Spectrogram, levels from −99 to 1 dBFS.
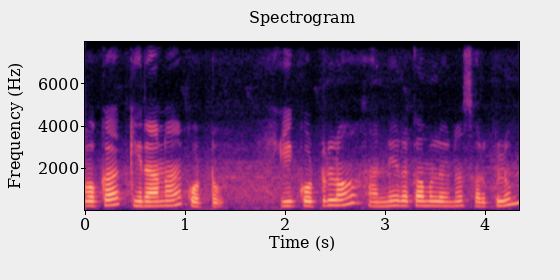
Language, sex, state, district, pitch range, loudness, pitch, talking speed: Telugu, female, Andhra Pradesh, Krishna, 215-240 Hz, -18 LUFS, 220 Hz, 125 wpm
